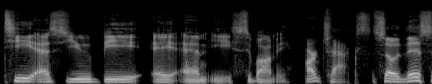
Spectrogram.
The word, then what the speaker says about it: Tsubame: Subami, how do you say that? Do you know how to say that? Subami Industries. Tsubame, T-S-U-B-A-M-E, Tsubame.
